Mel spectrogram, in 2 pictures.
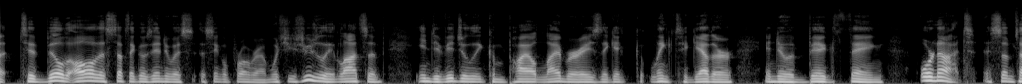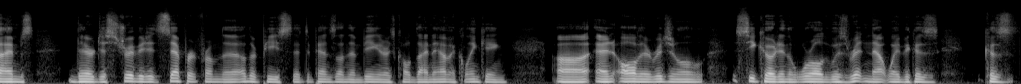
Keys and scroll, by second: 1.2-2.0 typing.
